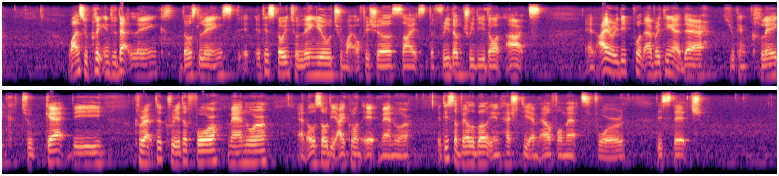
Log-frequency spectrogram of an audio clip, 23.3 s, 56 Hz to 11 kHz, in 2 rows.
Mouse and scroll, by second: 3.4 click, 4.3 scroll down 1, 4.4-7.1 middle drag, 4.4-5.5 scroll, 7.5-11.8 middle drag, 7.5-10.2 scroll, 11.8-14.7 drag, 14.7-16.2 scroll up 15, 14.9-16.3 middle drag, 16.2-17.9 scroll down 21, 16.3 click, 16.5-17.9 middle drag, 17.9 click, 18.2-21.0 middle drag, 18.2-20.9 scroll up 9, 20.9 scroll up 1, 21.0 click, 21.6-22.7 scroll down 6, 22.7-23.2 scroll down 1.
